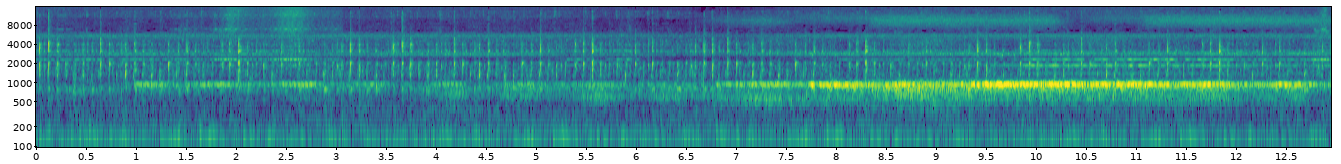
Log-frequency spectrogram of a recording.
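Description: A hamster's exercise wheel squeaks as it turns, growing louder.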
